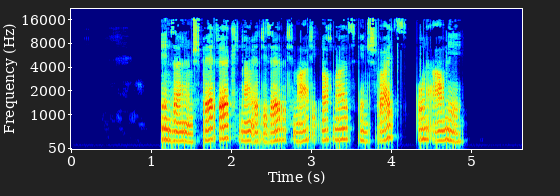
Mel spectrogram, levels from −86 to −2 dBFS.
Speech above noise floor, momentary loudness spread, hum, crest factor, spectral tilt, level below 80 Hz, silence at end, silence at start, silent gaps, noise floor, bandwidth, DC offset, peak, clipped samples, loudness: 63 dB; 7 LU; none; 20 dB; -2 dB/octave; -54 dBFS; 0.75 s; 1.15 s; none; -81 dBFS; 17 kHz; under 0.1%; 0 dBFS; under 0.1%; -17 LUFS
